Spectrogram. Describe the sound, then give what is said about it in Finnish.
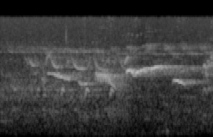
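A Eurasian blackbird sings right by the microphone in a small wood, clear fluting whistled phrases rising and sliding over a soft hiss of outdoor ambience, with a European robin and geese in the background and no voices present. “Kyllä, ja Mustarastas on ihan mikrofonin lähellä.”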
